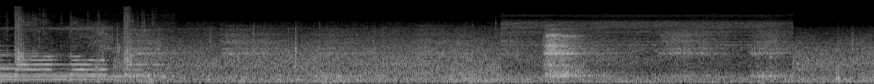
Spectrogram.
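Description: Background music ending about a second in, followed by a steady rush of wind and tyre noise from a mountain bike rolling along a dirt trail, with a short louder burst about five and a half seconds in.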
